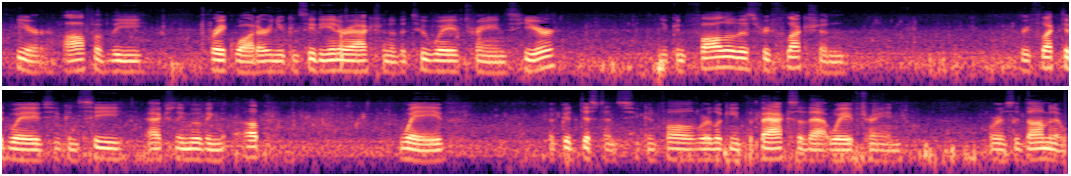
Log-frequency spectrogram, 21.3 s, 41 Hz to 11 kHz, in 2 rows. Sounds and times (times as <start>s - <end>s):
Stream: 0.0s - 21.3s
Speech: 0.2s - 1.5s, 2.1s - 5.6s, 6.6s - 8.5s, 10.2s - 13.4s, 14.7s - 15.2s, 16.2s - 19.8s, 20.6s - 21.3s.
